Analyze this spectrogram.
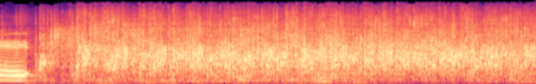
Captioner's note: applause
